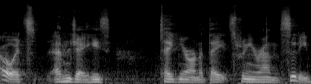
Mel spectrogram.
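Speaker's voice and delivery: ordinary delivery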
